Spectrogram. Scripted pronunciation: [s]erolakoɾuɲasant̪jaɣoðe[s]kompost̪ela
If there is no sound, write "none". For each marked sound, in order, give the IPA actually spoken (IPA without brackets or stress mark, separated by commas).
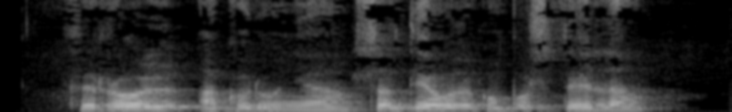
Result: f, none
